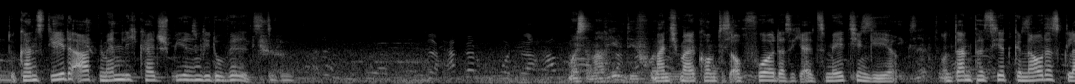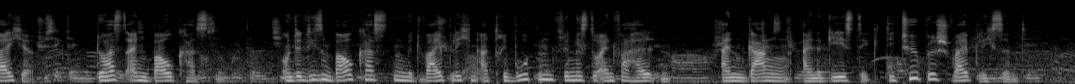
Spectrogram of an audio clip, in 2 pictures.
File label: voiceover, frauen; arte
